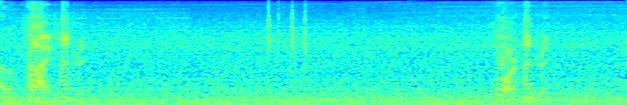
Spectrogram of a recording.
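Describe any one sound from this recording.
A young man speaks briefly into a headset microphone.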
